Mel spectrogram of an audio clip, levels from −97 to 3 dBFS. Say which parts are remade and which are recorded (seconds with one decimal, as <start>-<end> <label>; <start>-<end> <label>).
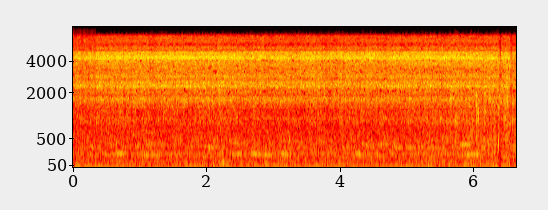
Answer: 0.0-6.6 recorded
